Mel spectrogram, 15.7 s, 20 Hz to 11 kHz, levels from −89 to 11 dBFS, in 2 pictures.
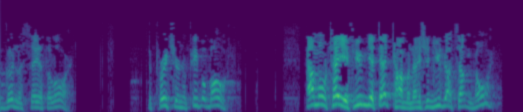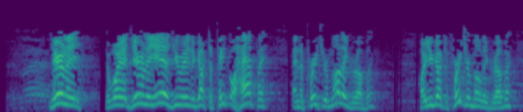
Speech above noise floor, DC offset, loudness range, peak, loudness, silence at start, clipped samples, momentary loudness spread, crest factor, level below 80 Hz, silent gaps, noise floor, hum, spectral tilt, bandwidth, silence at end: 23 dB; under 0.1%; 14 LU; -6 dBFS; -26 LUFS; 0 s; under 0.1%; 16 LU; 22 dB; -80 dBFS; 1.14-1.60 s, 1.70-1.94 s, 2.12-2.18 s, 3.68-4.24 s, 4.50-4.55 s, 7.55-7.93 s, 9.35-9.41 s; -49 dBFS; none; -8.5 dB/octave; 5.6 kHz; 0.1 s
